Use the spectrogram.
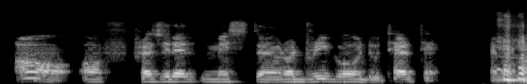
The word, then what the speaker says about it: Duterte: Rodrigo Duterte. Am I pronouncing his name right?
